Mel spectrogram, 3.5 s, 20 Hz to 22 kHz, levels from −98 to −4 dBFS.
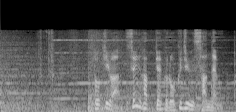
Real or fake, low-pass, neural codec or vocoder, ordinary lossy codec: real; 7.2 kHz; none; none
